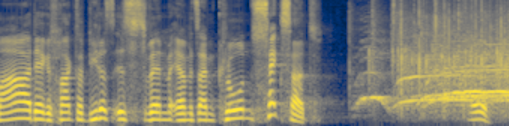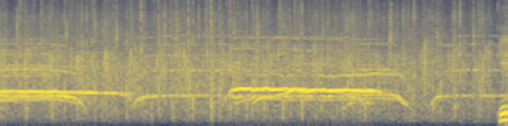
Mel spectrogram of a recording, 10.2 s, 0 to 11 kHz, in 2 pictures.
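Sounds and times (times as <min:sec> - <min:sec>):
speech: 0:00.0 - 0:03.3, 0:04.7 - 0:05.1
audience applause: 0:03.5 - 0:10.1.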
